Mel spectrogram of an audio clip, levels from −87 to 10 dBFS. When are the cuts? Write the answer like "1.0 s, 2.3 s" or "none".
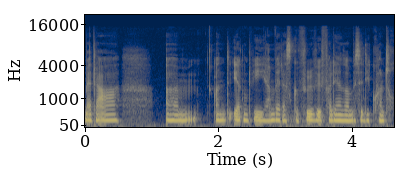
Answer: none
